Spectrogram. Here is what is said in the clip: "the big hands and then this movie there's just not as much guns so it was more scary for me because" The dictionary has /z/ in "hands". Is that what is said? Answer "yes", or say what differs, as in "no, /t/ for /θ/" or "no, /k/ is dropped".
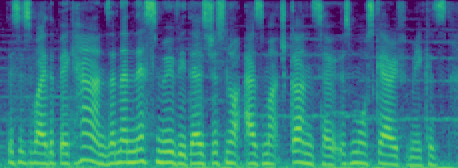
yes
